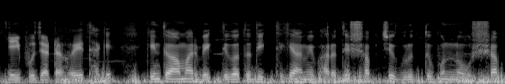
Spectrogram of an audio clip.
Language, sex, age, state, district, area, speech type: Bengali, male, 45-60, West Bengal, Jalpaiguri, rural, spontaneous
